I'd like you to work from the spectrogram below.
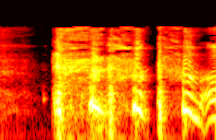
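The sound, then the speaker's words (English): Harsh coughing from someone sick with a virus: a quick run of several rough, throaty coughs in close succession, loud and with no talking. “Excuse me again tonight, kids. I do apologize if I'm a little slow on the mute button for the coughage, but there is a virus going around my house.”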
